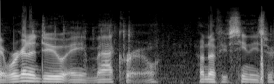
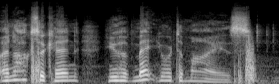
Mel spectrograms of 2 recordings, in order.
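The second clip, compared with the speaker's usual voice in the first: put-on high-pitched, girly female elf character voice; 8 semitones higher than usual. Gamer voicing a blood elf at a quest target, in a female blood elf voice. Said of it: "that was my blood elf voice".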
